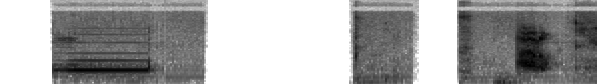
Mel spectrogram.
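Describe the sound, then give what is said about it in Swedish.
A steady electronic phone tone sounds once for about a second over a speakerphone, then fades, followed by bursts of muffled line noise and a faint voice coming through the call. “Då sätter jag på högtalaren helt enkelt.”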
